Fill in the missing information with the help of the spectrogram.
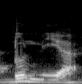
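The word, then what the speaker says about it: دنيا: adalah kategorinya Idhar wajib Nah jadi cara membacanya tetap harus jelas Sin wunin waun buun Dunya jadi nunnya dibaca jelas nah itu prinsip dibaca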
